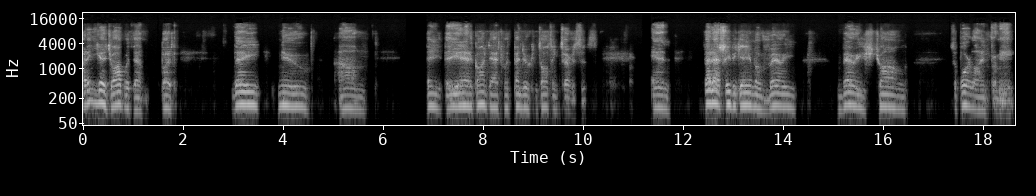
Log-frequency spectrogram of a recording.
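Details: Adult man with lifelong bilateral severe hearing loss and mild cerebral palsy; speech of a person with severe hearing loss.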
